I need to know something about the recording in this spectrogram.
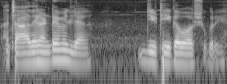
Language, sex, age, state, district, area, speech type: Urdu, male, 60+, Maharashtra, Nashik, urban, spontaneous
